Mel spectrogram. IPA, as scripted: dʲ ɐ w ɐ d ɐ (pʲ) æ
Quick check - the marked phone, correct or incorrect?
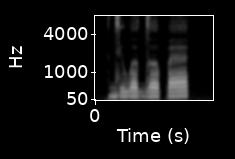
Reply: incorrect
